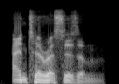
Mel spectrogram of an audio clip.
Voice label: "antiracism", British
